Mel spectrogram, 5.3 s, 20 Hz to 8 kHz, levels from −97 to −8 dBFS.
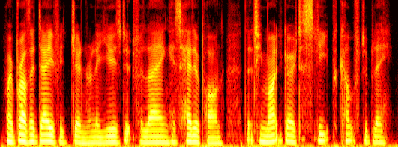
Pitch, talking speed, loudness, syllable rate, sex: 125 Hz, 205 wpm, -19 LUFS, 5.7 syllables/s, male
